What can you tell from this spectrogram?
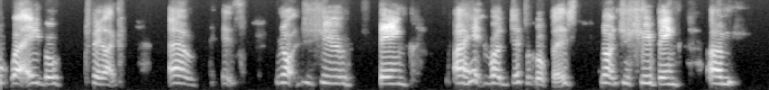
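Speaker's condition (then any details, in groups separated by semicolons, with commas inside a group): Cerebral palsy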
